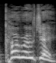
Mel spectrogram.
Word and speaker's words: Karrueche: Karrueche. – You ain't say it right. Karrueche.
